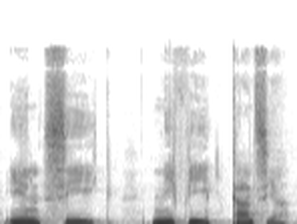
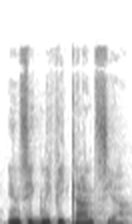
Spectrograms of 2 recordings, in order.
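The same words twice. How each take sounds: First: Insignificancia drawn out slowly, syllable by syllable; slow syllable demo. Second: Said in the usual way. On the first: Shown as a demonstration. Teacher slowly breaking down Insignificancia, syllable by syllable. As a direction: stretch out every syllable of Insignificancia. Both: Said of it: "a lot of syllables to get through".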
